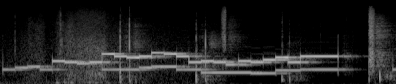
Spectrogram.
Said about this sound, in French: Le téléphone sonne, je... Non, non, surtout ne bouge pas, j'y vais. J'y vais.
